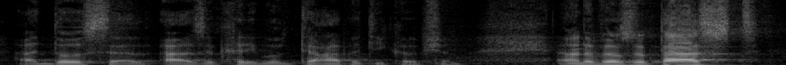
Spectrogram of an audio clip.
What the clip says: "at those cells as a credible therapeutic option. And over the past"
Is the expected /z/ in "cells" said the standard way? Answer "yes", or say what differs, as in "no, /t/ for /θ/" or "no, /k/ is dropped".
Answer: no, /z/ is dropped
